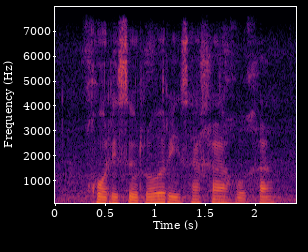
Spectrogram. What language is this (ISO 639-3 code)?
tsn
